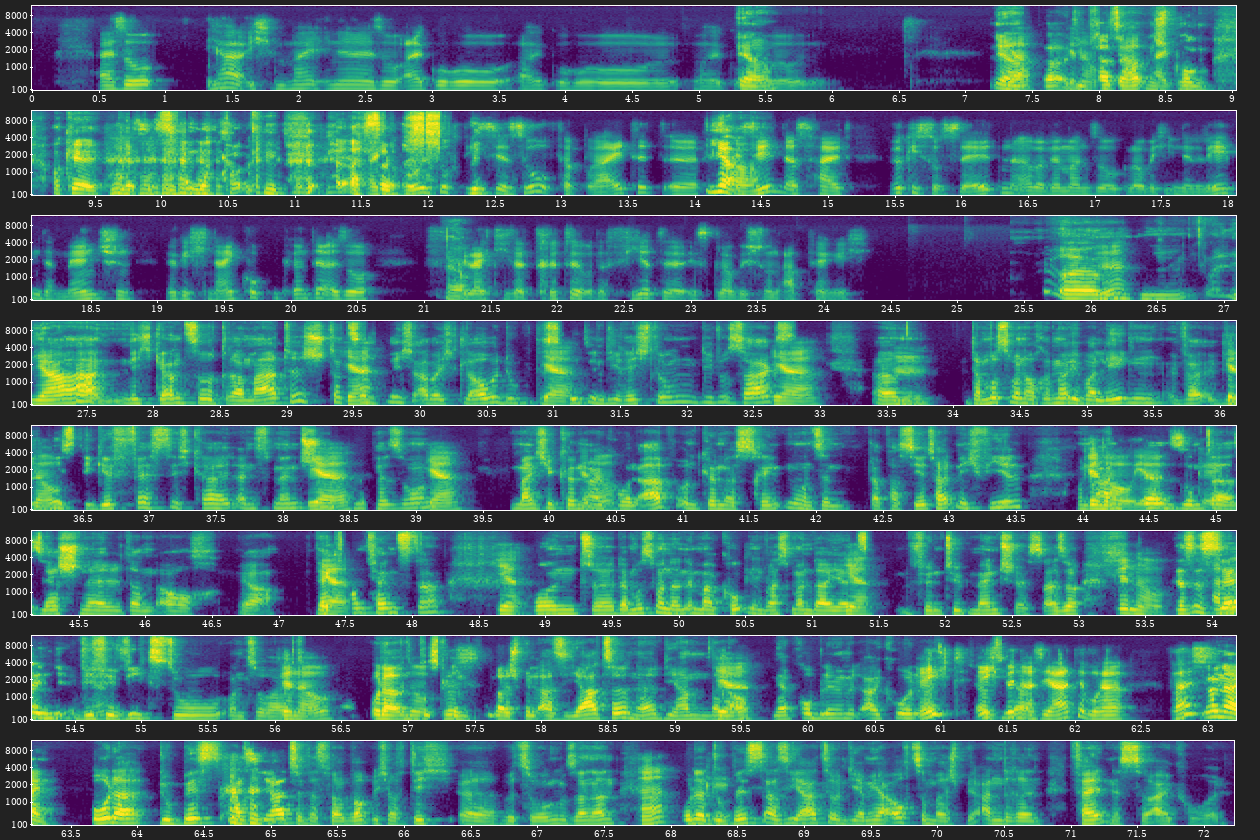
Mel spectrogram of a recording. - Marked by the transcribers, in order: laugh; tapping; laughing while speaking: "jetzt müssen wir mal gucken, also"; other background noise; distorted speech; surprised: "was?"; chuckle
- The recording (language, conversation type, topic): German, unstructured, Welche Trends zeichnen sich bei Weihnachtsgeschenken für Mitarbeiter ab?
